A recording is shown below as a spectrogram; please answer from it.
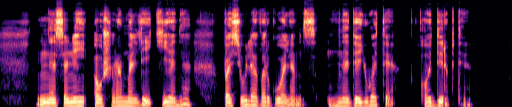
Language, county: Lithuanian, Vilnius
